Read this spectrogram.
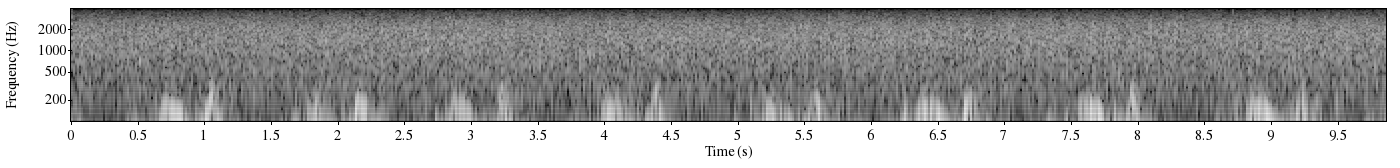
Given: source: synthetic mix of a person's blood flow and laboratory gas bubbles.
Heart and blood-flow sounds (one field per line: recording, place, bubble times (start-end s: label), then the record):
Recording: Doppler ultrasound of blood flow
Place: precordium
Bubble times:
9.44-9.56 s: bubbles
9.73-9.80 s: bubbles
From the record:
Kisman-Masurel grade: 211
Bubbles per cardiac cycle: several, 3 to 8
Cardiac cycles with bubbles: 1 to 10%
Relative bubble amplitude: barely perceptible (0.100 to 0.250)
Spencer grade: 1 (occasional bubble signal discernible with the cardiac motion signal, with majority of cardiac periods free of bubbles)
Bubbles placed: only in the low amplitude regions of the cardiac cycle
